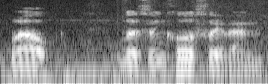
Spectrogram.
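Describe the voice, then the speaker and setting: A man's voice: medium pitch, normal speed, background noise. A man giving casual, offhand, musing commentary while he plays a video game. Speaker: gamer commentating on his play. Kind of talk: casual let's play commentary. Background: game music.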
